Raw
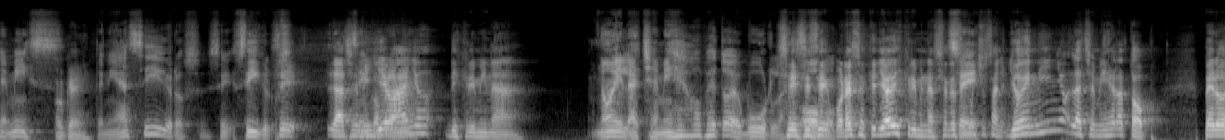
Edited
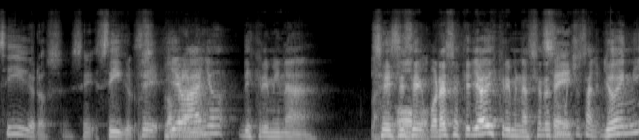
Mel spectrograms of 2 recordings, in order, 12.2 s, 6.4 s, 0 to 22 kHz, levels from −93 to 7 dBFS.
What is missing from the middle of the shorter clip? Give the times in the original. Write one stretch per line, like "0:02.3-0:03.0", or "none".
0:03.0-0:03.7
0:05.8-0:07.8

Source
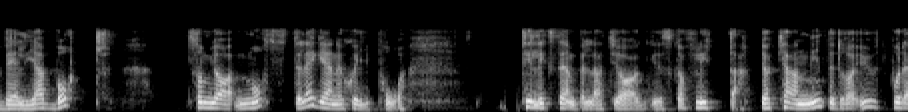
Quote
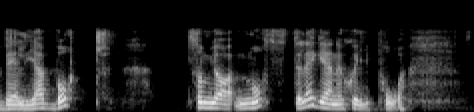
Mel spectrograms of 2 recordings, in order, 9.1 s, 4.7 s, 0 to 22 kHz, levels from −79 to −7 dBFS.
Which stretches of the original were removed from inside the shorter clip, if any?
none

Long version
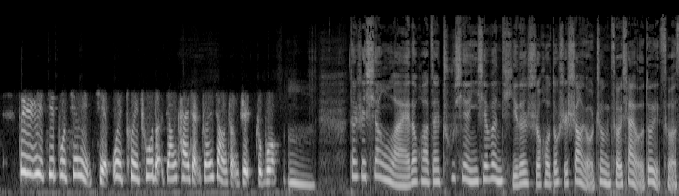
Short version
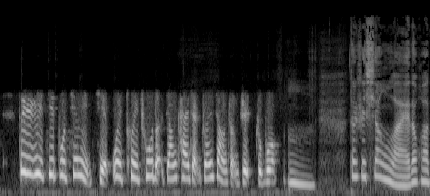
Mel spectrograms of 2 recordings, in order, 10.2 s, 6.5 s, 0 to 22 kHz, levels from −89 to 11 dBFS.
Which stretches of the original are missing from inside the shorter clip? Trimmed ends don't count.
none

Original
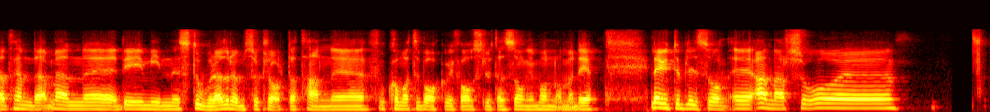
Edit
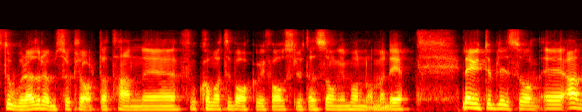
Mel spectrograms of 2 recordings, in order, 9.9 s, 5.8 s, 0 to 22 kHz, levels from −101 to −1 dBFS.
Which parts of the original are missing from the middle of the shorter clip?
none

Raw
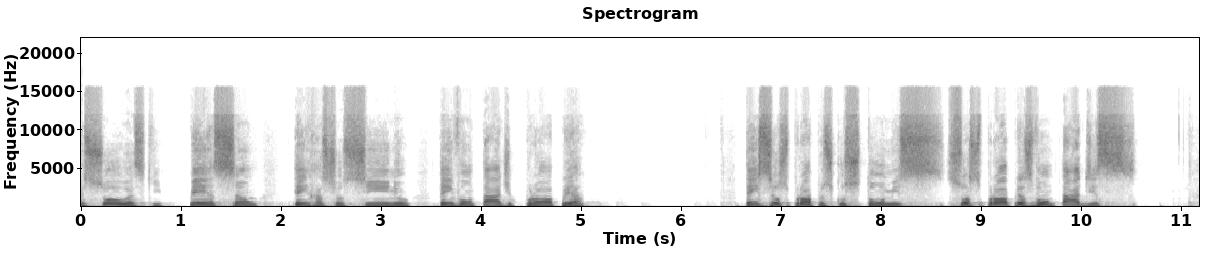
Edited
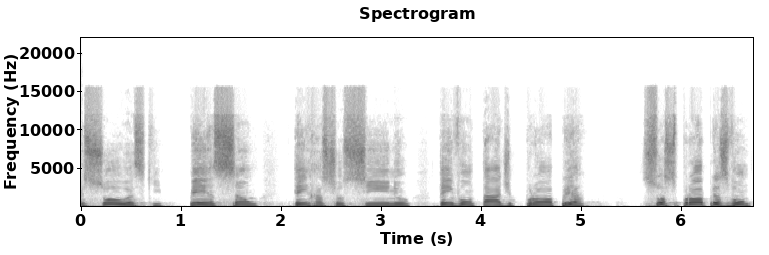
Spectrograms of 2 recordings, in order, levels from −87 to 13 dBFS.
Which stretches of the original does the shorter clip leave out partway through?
0:05.6-0:08.6

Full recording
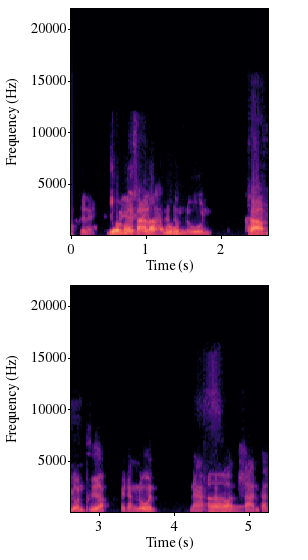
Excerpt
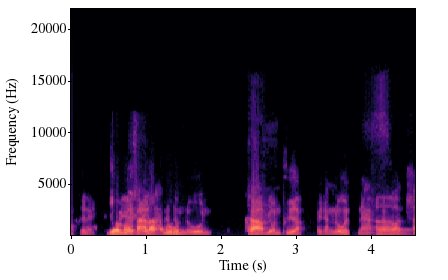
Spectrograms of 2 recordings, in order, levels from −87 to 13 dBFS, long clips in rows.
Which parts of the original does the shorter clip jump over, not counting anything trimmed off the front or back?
0:03.7-0:04.1

